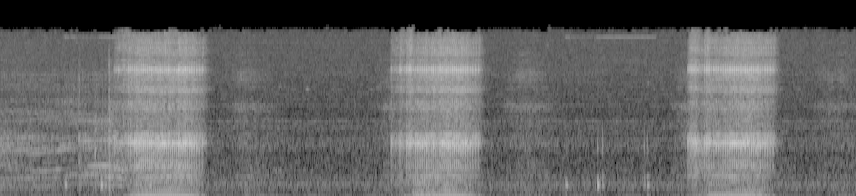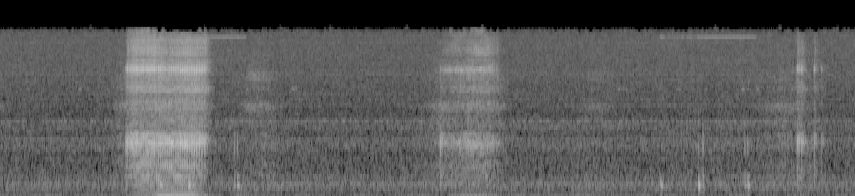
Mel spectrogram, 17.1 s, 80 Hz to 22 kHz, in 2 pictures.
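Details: Snoring recorded alongside a snore-stopper pillow: five loud rattling snores on breaths in, about 20 a minute, with quiet gaps between; ordinary snoring.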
